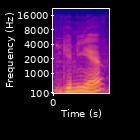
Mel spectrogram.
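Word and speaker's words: Guinea: Actually pronunciation is Papua New गिनी, गिनी है, spelling की वजह से प्रोनाउंसिएशन थोड़ा सा ऐसा हो गया, ठीक है।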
